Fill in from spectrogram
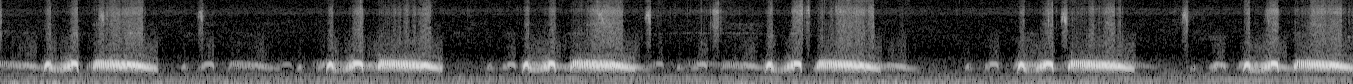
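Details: Spotted dove trapping session in a meranti forest, West Bogor, targeting birds with big voices. Repeated coo-coo-croo phrases come in steady succession, each closing on a long, falling note, with brief clicks between.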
